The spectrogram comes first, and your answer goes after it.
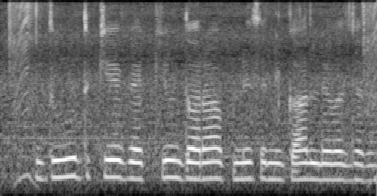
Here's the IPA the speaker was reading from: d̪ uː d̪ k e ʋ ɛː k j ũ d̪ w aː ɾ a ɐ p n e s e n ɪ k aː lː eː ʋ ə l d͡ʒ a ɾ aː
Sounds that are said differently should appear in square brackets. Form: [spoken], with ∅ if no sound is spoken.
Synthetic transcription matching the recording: d̪ uː d̪ k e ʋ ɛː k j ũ d̪ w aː ɾ a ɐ p n e s e n ɪ k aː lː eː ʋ ə l d͡ʒ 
